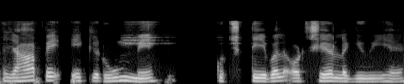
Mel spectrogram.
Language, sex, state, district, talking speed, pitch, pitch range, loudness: Hindi, male, Arunachal Pradesh, Lower Dibang Valley, 180 wpm, 155 Hz, 145-165 Hz, -16 LUFS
